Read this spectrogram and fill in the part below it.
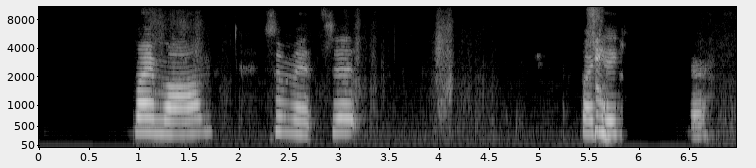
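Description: A young girl talks with animation over an online call.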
